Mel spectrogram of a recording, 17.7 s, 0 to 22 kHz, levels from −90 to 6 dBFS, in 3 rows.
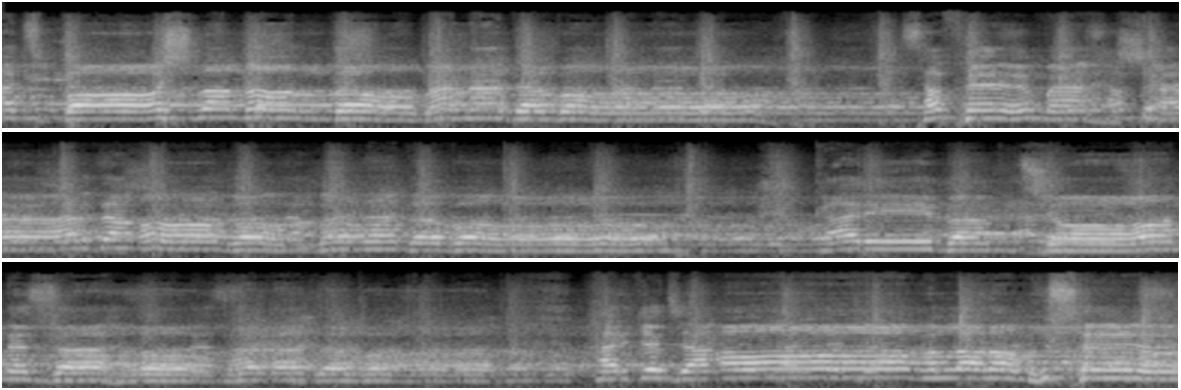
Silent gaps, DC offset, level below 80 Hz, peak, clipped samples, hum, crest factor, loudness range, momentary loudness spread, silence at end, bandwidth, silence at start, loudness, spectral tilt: none; under 0.1%; -60 dBFS; -4 dBFS; under 0.1%; none; 16 dB; 4 LU; 9 LU; 0 s; 16.5 kHz; 0 s; -19 LUFS; -2.5 dB/octave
